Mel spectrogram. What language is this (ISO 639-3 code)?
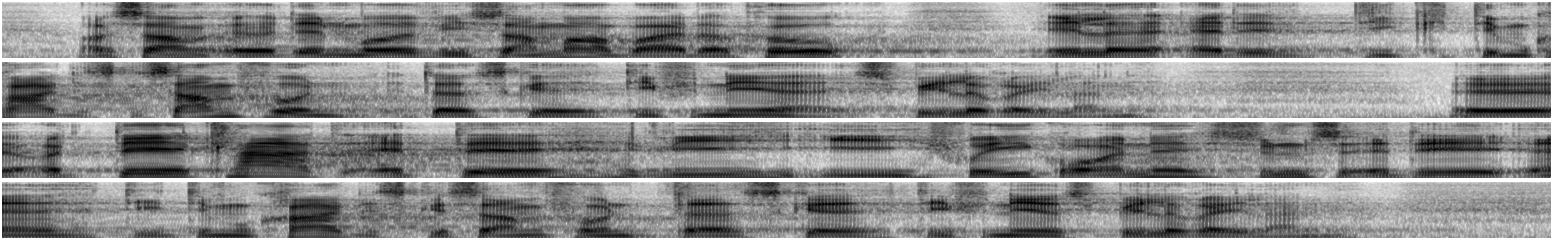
dan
